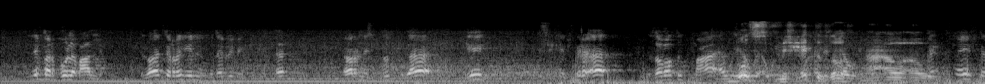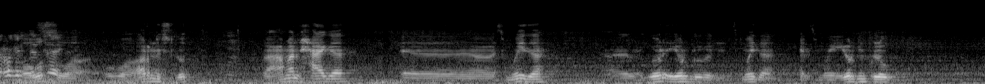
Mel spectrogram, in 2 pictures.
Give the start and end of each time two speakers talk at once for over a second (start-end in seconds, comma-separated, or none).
7.2-8.6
